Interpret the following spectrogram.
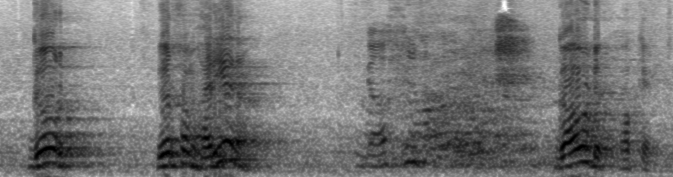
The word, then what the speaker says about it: Gaur: Gaud. Okay. Gaur is Haryana. Gaud is here. Small difference. R is silent somewhere, right?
